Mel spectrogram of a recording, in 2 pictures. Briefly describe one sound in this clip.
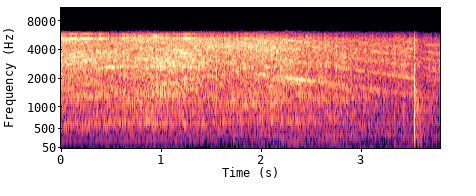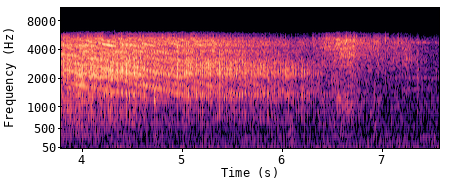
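A power polisher whirs loudly against a car door.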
